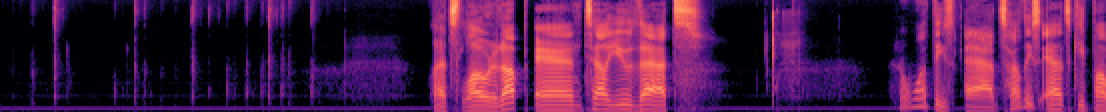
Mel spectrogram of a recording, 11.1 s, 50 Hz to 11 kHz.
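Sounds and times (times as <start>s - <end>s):
steady low electrical hum: 0.0s - 11.0s
typing a search on a computer keyboard: 0.3s - 3.2s
speech: 4.3s - 7.0s, 9.2s - 11.0s.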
